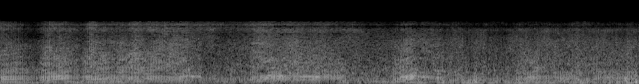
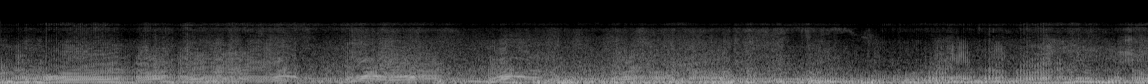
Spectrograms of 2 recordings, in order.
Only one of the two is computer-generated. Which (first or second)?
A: first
